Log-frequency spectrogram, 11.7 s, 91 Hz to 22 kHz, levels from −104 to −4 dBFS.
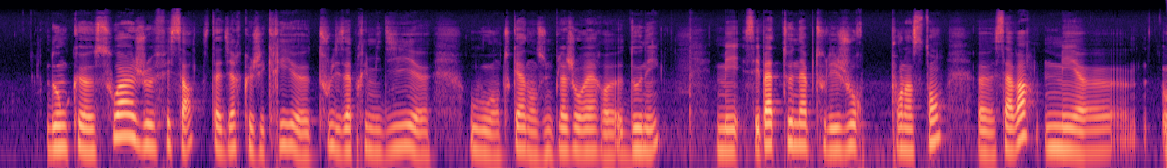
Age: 20-39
